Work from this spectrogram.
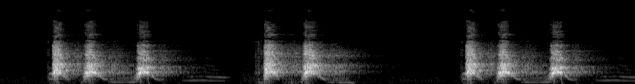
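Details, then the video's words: A young adult Golden Retriever gives loud, deep barks in quick bursts of two or three. "Adult Golden Retriever Barking sound"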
